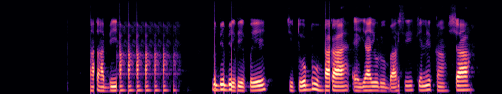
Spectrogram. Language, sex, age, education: Yoruba, female, 15-29, tertiary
